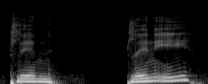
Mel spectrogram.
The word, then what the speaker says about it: Pliny: oh no that is that is how you pronounce it Pliny the Elder plin y at least that's how we are that's yeah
